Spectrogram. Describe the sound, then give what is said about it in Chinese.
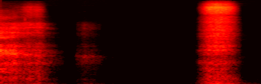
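Heavy breathing: three quiet, breathy airflows, a long exhale, then a short one, and after a pause a final strong breath, each soft and unvoiced. “你干嘛这么用力呼吸啊？你这么用力呼吸，”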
